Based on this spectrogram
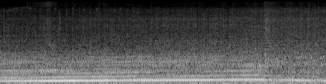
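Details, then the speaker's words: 10th-gen Honda Civic Si turbo after fix, accelerating hard in second gear at full boost: smooth strong engine note climbing steadily, no misses or rattles; normal full-boost acceleration. "Good. We're getting full boost."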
